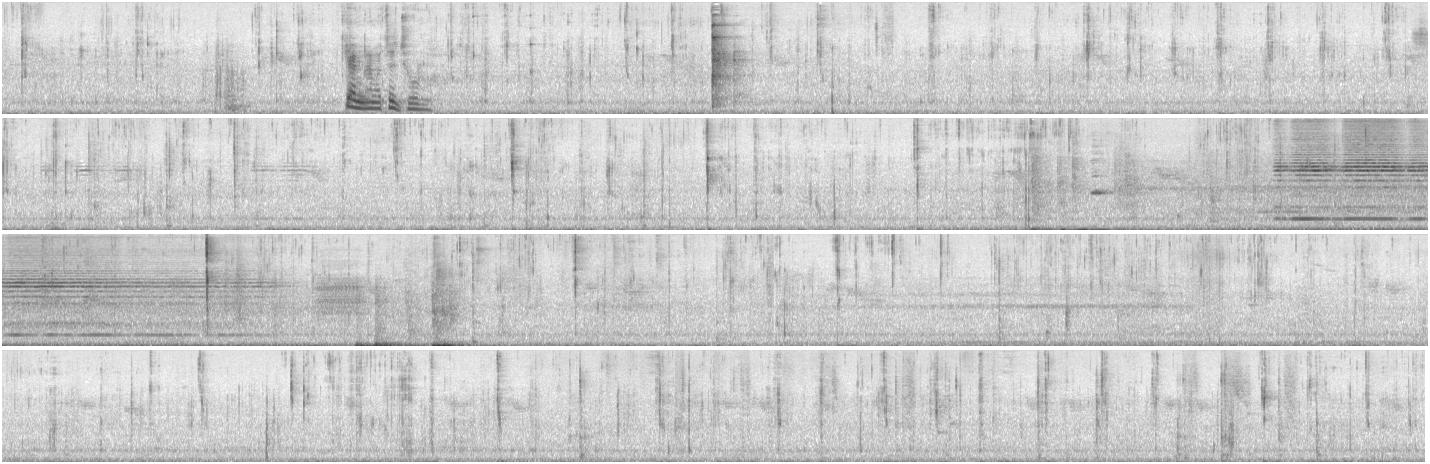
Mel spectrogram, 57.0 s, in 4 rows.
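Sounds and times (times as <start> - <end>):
person chewing and lip-smacking: 0.0 - 3.5, 4.4 - 24.6, 33.1 - 57.0
high-pitched hum: 37.2 - 42.0.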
